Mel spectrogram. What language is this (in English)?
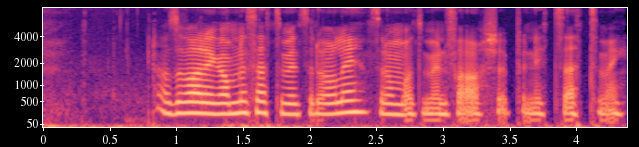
Norwegian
